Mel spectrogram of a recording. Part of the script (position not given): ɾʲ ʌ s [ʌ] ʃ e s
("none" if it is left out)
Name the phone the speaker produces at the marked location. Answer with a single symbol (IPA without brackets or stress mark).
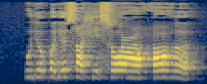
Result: ɑ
